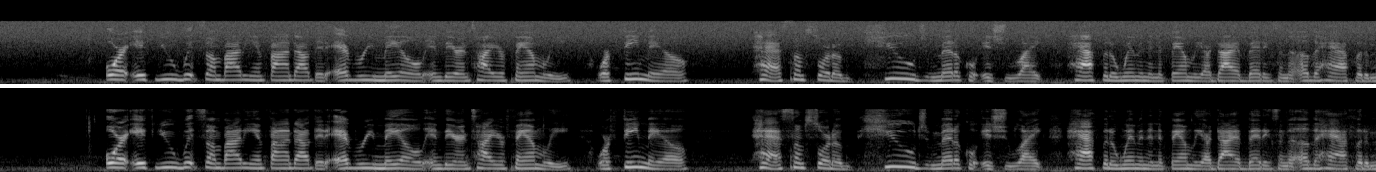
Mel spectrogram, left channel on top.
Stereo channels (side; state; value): left; noise; hiss, 5 dB below the sound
